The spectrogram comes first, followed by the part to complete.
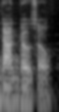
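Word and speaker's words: Dondozo: very cool slight editor no it's pronounced tatsugiri and Don dozo Pokedex is kind of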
